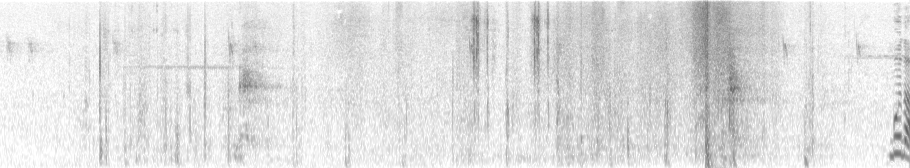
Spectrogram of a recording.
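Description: Footsteps crunch on a dry path.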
